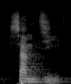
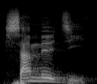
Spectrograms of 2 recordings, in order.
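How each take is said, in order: First: The word is said quickly. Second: The word is said slowly. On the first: It means Saturday. "a gente fala um pouco mais rápido" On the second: It means 'that tells me' (ça me dit). "a gente fala um pouquinho mais devagar"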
